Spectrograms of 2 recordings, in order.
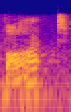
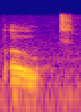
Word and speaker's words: bought: just one thing uh that word bot b-o-u-g-h-t bot not boat so when you're saying it sometimes you say a little bullet or with a kind of a double constricted vowel sound where it's just ah bought okay okay and um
